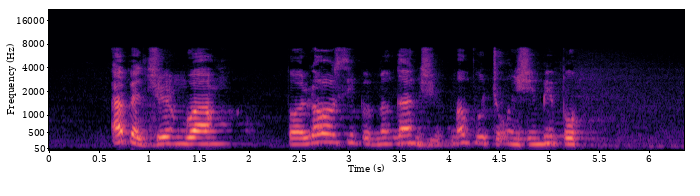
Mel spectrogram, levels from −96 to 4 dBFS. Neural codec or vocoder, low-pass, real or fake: vocoder, 44.1 kHz, 128 mel bands, Pupu-Vocoder; 7.2 kHz; fake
